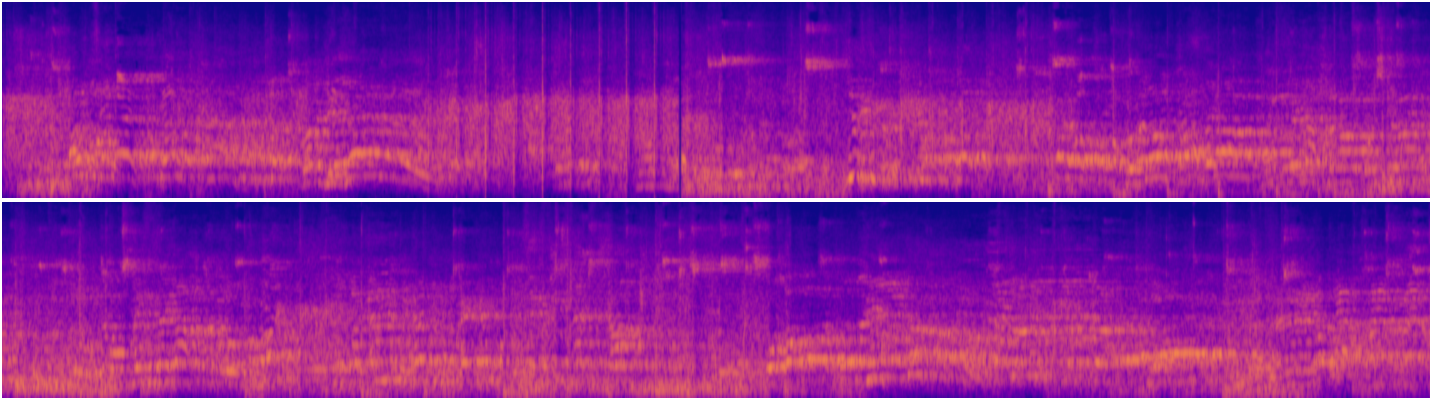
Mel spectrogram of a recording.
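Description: A basketball dribbled on a hardwood gym floor, with players' voices and shouts echoing in a large hall. The bounces come as sharp, repeated knocks through the first several seconds, then the voices carry on.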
